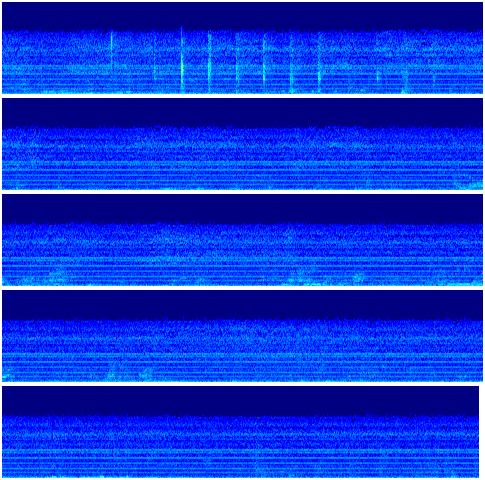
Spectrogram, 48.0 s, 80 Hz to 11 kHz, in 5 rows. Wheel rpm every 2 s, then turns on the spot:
0, 0, 0, 0, 0, 0, 0, 0, 0, 0, 0, 0, 0, 0, 0, 0, 0, 0, 0, 0, 0, 0, 0, 0.
none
